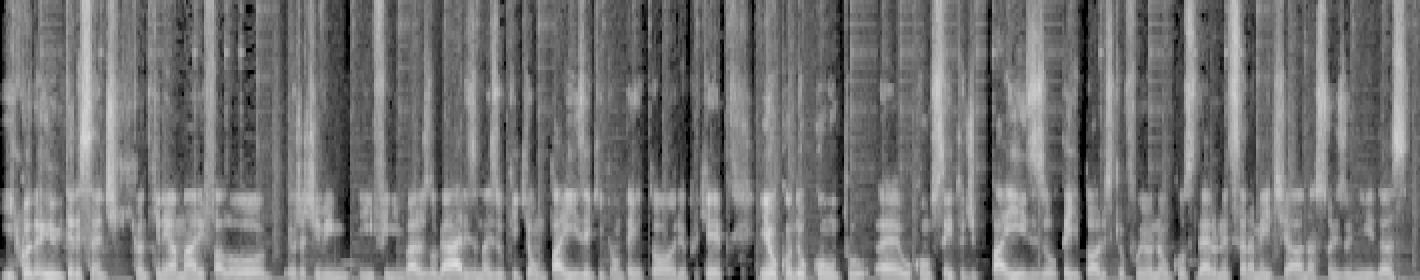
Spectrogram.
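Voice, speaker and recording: A man's voice: medium pitch, fairly quick, dark tone, no echo, soft background music. Hesitant São Paulo man in his forties. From Brazil (São Paulo). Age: 40s. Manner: hesitant, many restarts and fillers. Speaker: guest traveler. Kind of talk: casual interview talk.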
